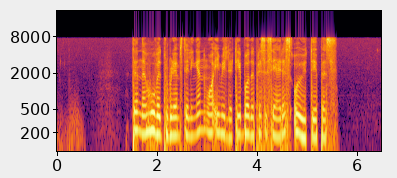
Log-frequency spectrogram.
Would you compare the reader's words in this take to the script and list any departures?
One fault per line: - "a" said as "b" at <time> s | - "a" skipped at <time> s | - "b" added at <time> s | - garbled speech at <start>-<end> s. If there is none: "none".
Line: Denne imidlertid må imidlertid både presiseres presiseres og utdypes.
- "imidlertid" said as "hovedproblemstillingen" at 1.8 s
- "presiseres" skipped at 4.7 s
